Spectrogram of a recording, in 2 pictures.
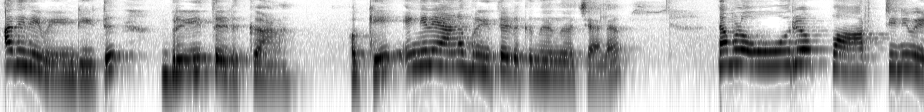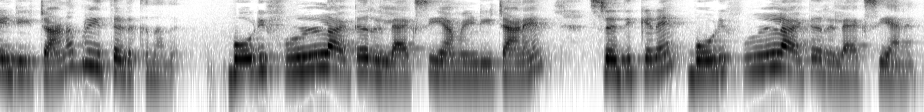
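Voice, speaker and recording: A woman leads a guided relaxation lesson, taking listeners through each breath slowly and in order. Her voice sits fairly high, and she speaks in a calm, patient way. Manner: calm, step-by-step, often checking "clear?". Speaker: happiness coach.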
